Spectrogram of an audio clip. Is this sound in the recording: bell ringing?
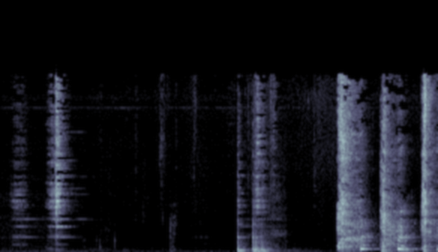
no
